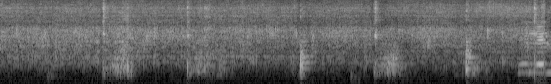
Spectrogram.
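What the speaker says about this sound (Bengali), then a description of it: "এবার এই টুকরো করা টমেটোটা তেলের মধ্যে দিয়ে দিচ্ছি।" Chopped tomato goes into hot oil for an okra (bhindi) curry, producing a steady close sizzle broken by regular scraping stirs of a spatula roughly every half second.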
